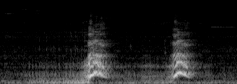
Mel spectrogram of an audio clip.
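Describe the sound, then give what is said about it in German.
A dog begging to drink a man's beer gives two short, whiny barks about a second apart, fairly loud, with a pleading, begging quality over a quiet low background rumble. “Der Hund will auch und bettelt, bis ihn der Mann labbern lässt.”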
